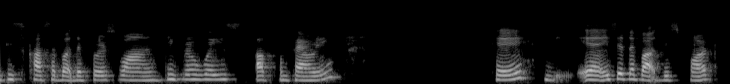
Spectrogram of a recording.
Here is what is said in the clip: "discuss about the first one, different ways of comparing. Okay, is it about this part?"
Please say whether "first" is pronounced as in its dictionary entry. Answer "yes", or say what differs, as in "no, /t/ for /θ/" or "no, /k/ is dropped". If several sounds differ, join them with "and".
yes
